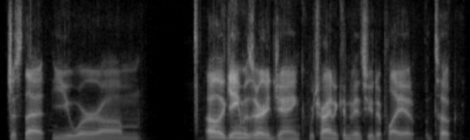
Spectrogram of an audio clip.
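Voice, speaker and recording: A man talks at a moderate pace in a very deep, low voice with fairly even intonation, on a very clean recording with a silent background. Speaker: vtuber streamer. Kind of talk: casual chat. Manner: quiet. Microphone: too quiet on stream.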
